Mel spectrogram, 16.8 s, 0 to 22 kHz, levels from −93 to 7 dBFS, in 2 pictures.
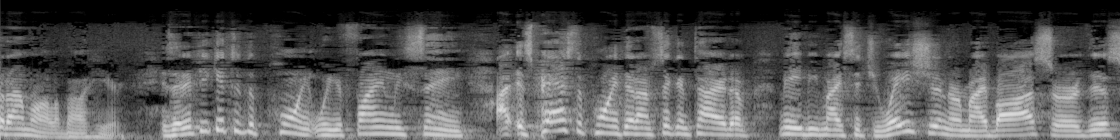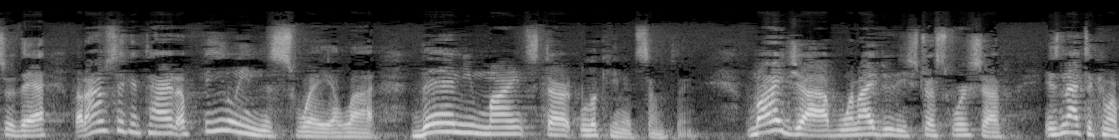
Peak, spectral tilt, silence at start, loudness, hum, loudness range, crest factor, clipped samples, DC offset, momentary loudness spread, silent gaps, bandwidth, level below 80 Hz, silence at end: -2 dBFS; -5.5 dB/octave; 0 s; -15 LUFS; none; 2 LU; 14 dB; under 0.1%; under 0.1%; 7 LU; none; 11.5 kHz; -46 dBFS; 0 s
